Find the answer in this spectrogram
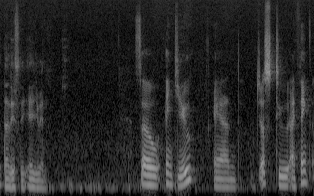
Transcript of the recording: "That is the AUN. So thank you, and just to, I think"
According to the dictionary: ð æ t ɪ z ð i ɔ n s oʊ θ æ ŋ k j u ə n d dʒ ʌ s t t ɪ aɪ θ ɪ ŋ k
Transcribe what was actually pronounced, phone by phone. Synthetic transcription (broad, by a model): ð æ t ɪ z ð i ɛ n s oʊ θ æ ŋ k j u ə n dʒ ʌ s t t ɪ aɪ θ ɪ ŋ k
